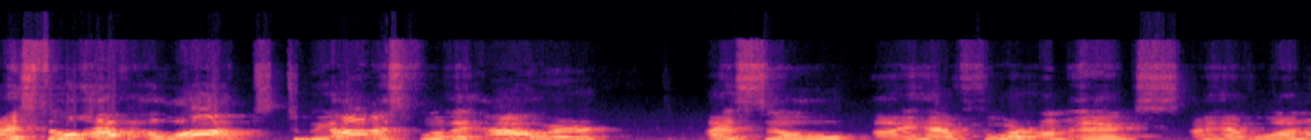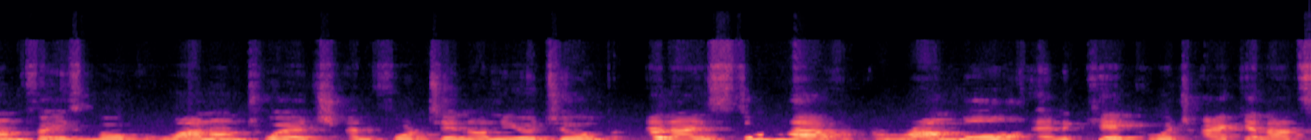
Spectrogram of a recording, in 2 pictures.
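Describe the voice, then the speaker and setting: Speaking at a fairly slow pace with hardly any pauses, a woman with a Polish accent has a high pitch and ordinary pitch variation. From Poland. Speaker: political livestream host. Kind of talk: casual chat. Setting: livestream.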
